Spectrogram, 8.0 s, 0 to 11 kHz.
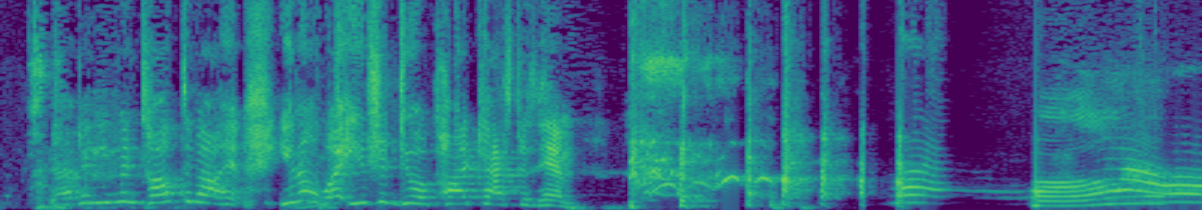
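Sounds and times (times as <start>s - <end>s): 
speech: 0.4s - 4.8s
laughter: 4.2s - 6.2s
cat meowing: 5.8s - 8.0s.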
